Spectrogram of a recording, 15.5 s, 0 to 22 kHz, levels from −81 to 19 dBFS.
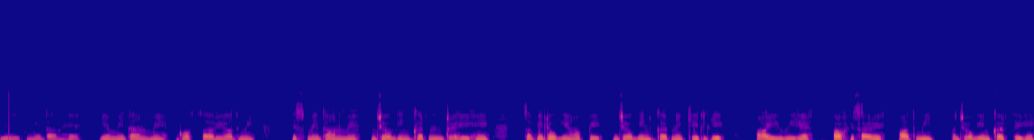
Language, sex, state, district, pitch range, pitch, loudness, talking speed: Hindi, female, Bihar, Saran, 225-235 Hz, 230 Hz, -28 LUFS, 135 wpm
